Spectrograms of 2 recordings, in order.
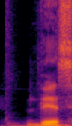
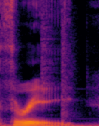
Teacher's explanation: the voiced and unvoiced th sounds in this and three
